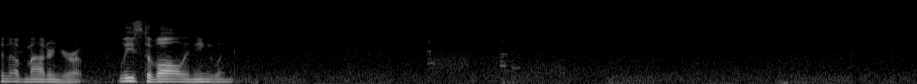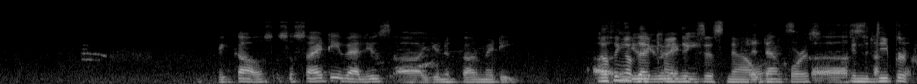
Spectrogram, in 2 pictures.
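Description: From 2.59 to 4.99 s, 5.23 to 7.75 s, 8.05 to 9.97 s, and briefly 14.65 to 15.01 s, the room background in the speech pauses gets swapped for comfort noise: a smooth, featureless hiss that's about 2 dB quieter than the real background, and about 4 dB quieter in that last short gap. The likely cause is Opus DTX: the sender goes quiet when nobody's talking, and the receiver fills the gap with synthetic noise until speech returns.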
